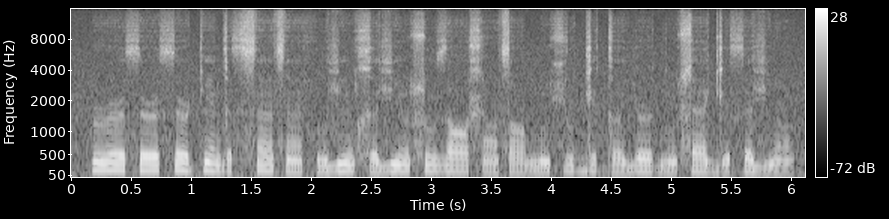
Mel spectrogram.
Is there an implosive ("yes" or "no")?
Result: no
